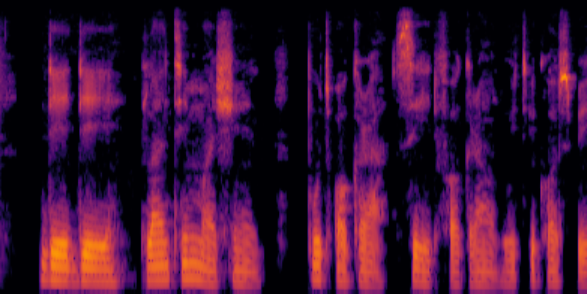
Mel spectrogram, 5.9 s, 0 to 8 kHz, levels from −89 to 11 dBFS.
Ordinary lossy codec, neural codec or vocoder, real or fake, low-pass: none; none; real; 7.2 kHz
